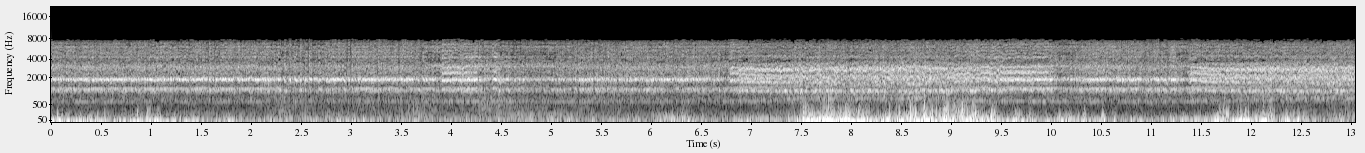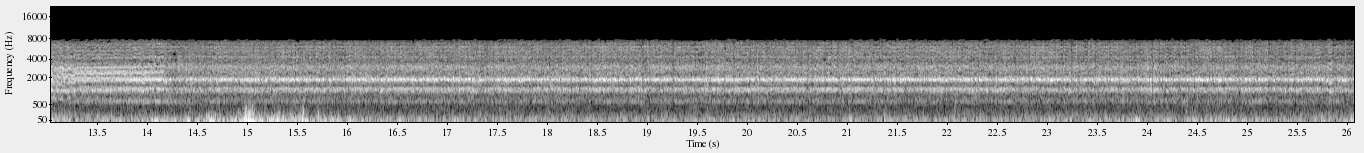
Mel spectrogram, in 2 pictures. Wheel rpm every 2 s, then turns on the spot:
160, 160, 160, 160, 160, 160, 170, 160, 160, 160, 160, 160, 160.
none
